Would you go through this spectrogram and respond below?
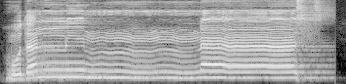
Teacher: نون کے اوپر تشدید ہے تو یہاں پر غنہ کریں گے۔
